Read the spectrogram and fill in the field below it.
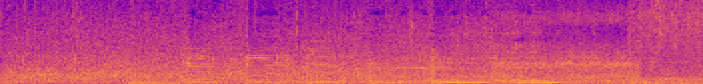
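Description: Steady, dense rain falling with a constant hissing wash, with soft melodic notes drifting faintly through it and no voices.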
